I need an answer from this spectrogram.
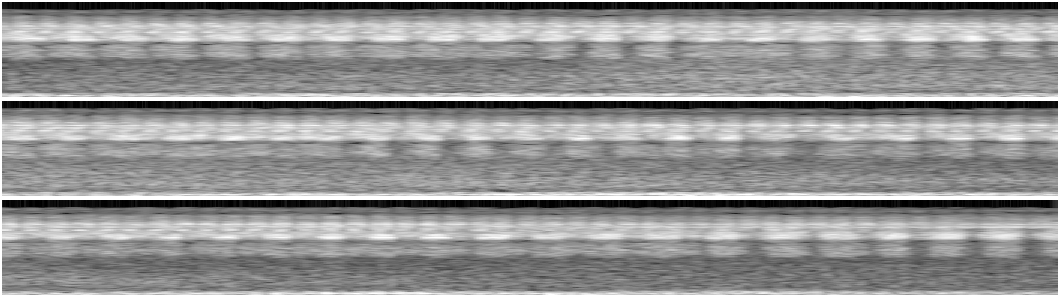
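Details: Cicadas singing in chorus, a continuous dense buzzing with fast pulsing, roughly three pulses per second, steady throughout with no breaks; a low rumbling background underneath.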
